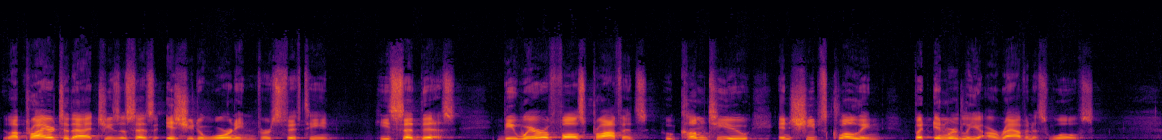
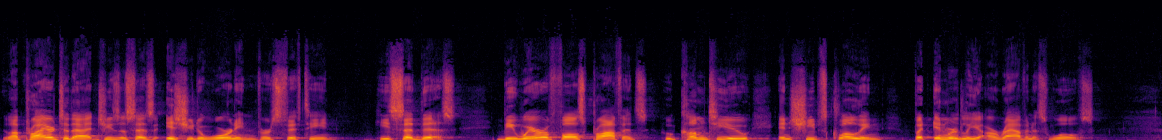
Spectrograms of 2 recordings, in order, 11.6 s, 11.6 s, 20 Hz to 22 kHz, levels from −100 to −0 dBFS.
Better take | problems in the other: second | thin; somewhat; fading below 500 Hz

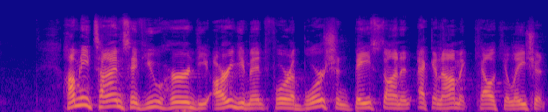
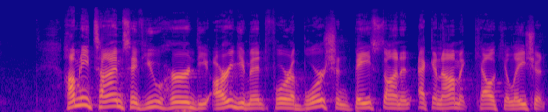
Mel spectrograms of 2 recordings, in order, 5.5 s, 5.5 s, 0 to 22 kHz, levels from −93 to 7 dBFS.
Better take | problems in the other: second | garbled, watery; slightly

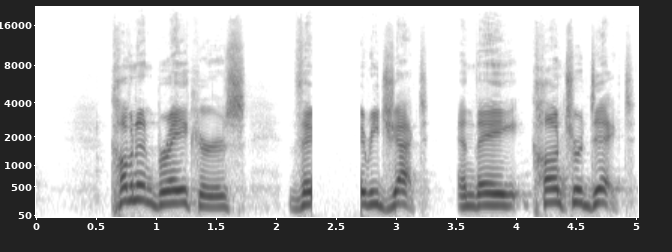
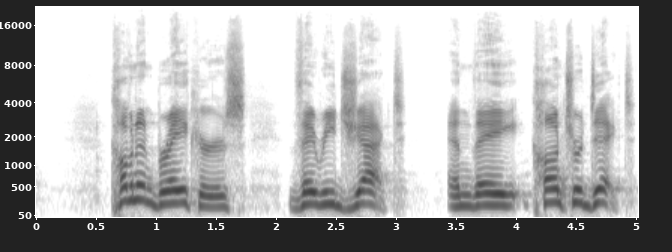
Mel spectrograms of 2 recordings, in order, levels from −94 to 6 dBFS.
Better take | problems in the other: second | audio freezing; at 2.5 s

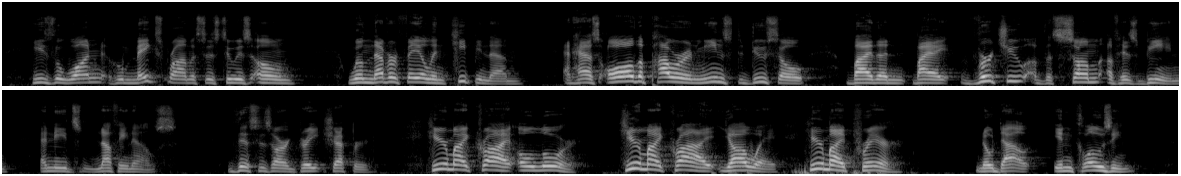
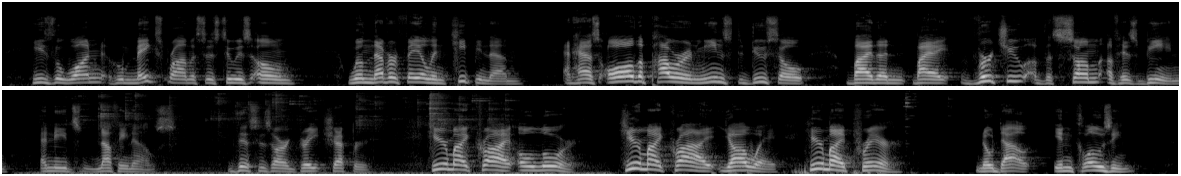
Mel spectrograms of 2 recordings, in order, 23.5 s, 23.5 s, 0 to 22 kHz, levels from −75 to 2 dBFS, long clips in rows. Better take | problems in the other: first | jangling keys; faint; from 12 to 18 s and at 21 s; peak 10 dB below the speech

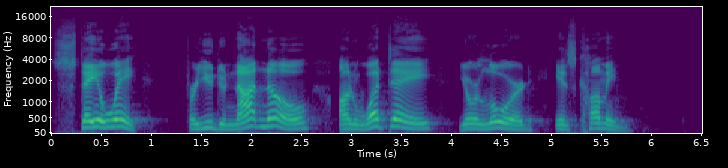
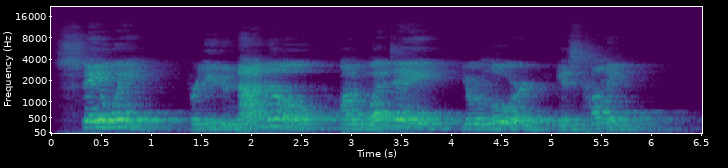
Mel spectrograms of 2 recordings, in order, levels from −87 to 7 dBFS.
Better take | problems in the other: first | off-mic speech; far // room echo; strong; dies away in 1 s

